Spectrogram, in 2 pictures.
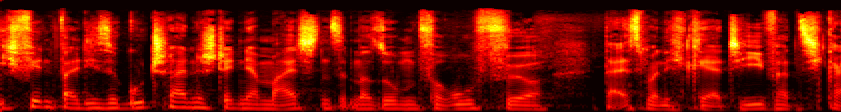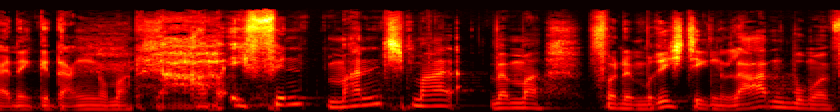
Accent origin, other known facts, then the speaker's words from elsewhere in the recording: Swabia, Germany; now in Cologne, Germany; ich komme aus dem Schworbeländle, gell?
